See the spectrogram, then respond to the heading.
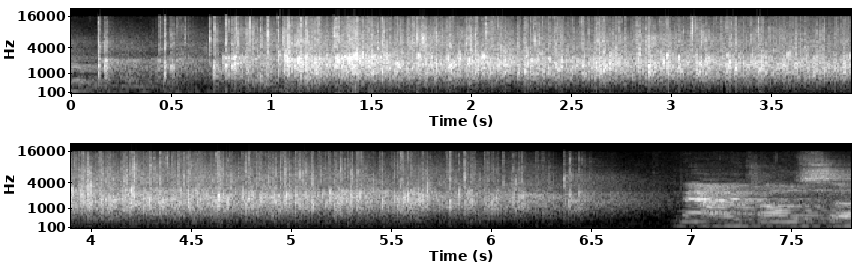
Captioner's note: applause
